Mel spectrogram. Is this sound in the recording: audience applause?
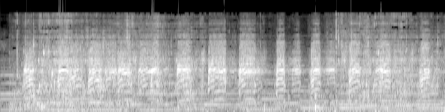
no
